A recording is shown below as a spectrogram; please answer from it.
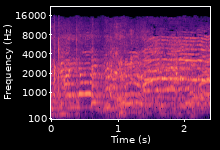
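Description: A group of people talking and cheering over each other, with a high-pitched voice held for about half a second near the end.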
